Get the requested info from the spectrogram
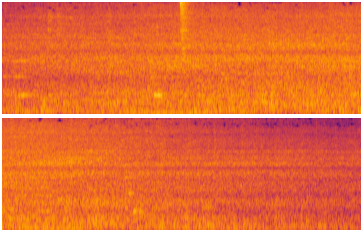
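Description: A train running through the station, its noise building to a peak about halfway and then easing off. A single sharp click sounds about a quarter of the way in.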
